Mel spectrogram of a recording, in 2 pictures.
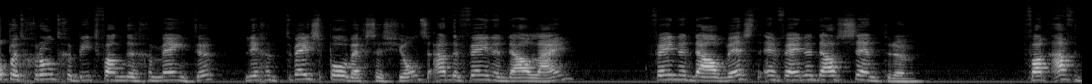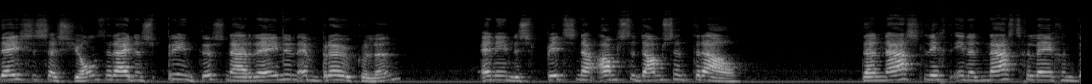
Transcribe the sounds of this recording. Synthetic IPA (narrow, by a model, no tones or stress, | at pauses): ɔpɦətχrɔntχəbitfɑndəχəmejntə | lɪχəntʋejspʊːɹʋɛχsɛsjɔnsaːndəvejnəndaːlˠɛjn | v̥ejnəndaːlˠʋɛstɛnvejnəndaːlˠsɛntrəm | v̥ɑnɑfdejzəsɛsjɔnsrɛjdənsprɪntərsnaːrejnənɛnbrøɥkələn | ʔɛnɪndəspɪtsnaːʔɑmstərdɑmsɛntraːlˠ | d̥aːɹnaːstlɪχtɪnətnaːstχəleːɣənd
